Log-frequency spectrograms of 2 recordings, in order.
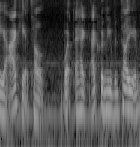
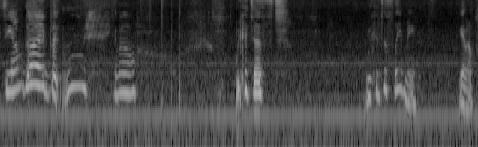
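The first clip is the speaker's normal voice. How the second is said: tiny high-pitched hesitant voice; meek pleading; 9 semitones higher, 7 dB quieter, slower than usual. Retold or imitated. Patient asks staff to just leave her, meek pleading. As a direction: plead timidly, with long hesitant gaps. Timidly pleading to be left alone.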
